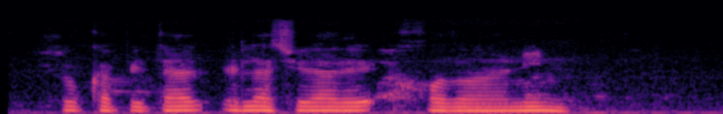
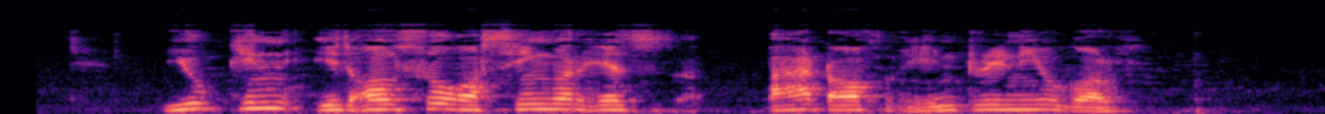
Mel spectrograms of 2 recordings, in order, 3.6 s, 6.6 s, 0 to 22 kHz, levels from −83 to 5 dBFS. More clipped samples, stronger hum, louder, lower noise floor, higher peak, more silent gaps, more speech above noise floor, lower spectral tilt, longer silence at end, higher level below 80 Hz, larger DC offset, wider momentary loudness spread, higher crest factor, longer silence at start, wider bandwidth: neither; neither; second, -26 LUFS vs -16 LUFS; second, -49 dBFS vs -58 dBFS; second, -12 dBFS vs -2 dBFS; neither; second, 25 dB vs 42 dB; first, -8 dB/octave vs -5.5 dB/octave; second, 0.15 s vs 0.6 s; about the same, -48 dBFS vs -50 dBFS; neither; about the same, 7 LU vs 9 LU; about the same, 14 dB vs 16 dB; second, 0.3 s vs 0.8 s; about the same, 9.8 kHz vs 9.2 kHz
